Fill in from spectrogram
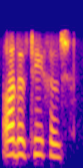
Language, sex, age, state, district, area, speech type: Kashmiri, female, 45-60, Jammu and Kashmir, Baramulla, rural, conversation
